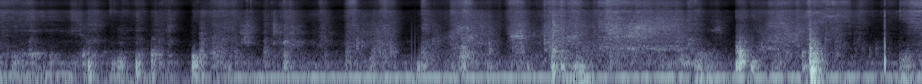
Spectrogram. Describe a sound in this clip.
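Cardboard rustles and scrapes as a box is opened by hand.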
